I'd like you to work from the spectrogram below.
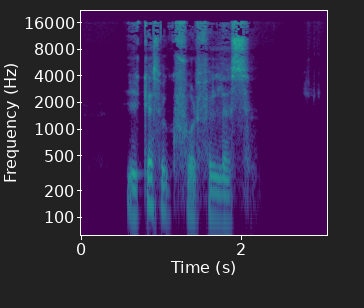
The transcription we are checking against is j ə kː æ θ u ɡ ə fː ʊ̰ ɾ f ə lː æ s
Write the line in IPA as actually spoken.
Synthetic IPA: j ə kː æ θ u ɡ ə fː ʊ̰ ɾ f ə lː æ s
